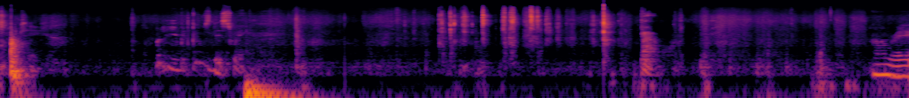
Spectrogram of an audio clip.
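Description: Plastic buckles and straps click and rustle as a harness is fastened.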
